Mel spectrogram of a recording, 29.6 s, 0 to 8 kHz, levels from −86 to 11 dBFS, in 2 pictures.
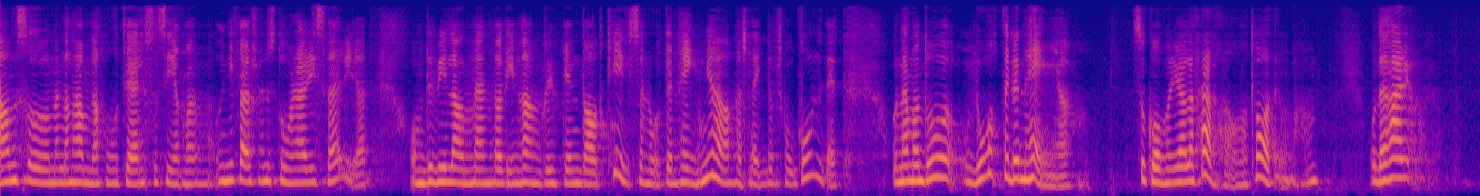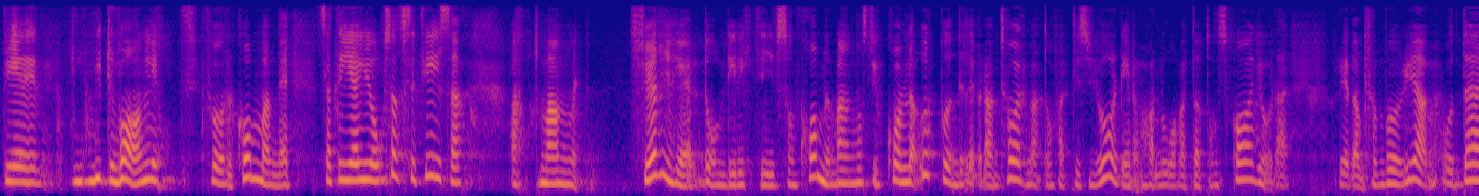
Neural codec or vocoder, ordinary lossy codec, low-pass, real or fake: codec, 16 kHz, 1 kbps, FunCodec, trained on Chinese and English, 50 frames a second; AAC, 48 kbps; 7.2 kHz; fake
